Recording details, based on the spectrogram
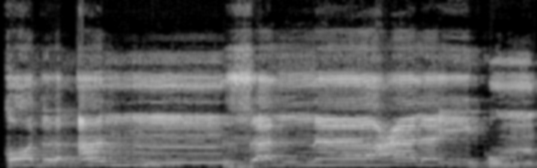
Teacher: یہاں دال ساکن پر قلقلہ کیا جائے گا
